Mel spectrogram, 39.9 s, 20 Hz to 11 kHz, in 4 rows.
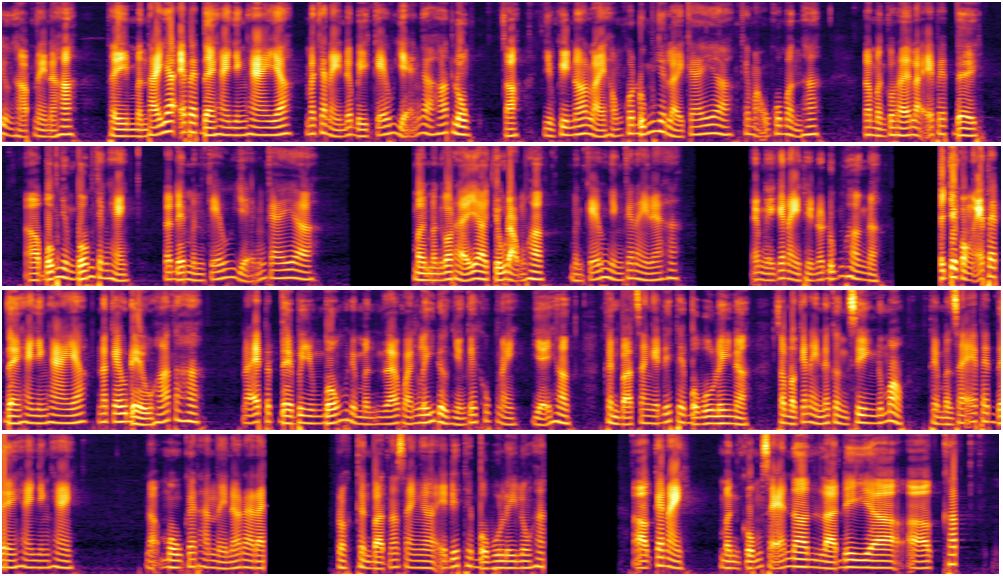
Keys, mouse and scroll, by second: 0.5 middle click, 4.8-16.4 drag, 16.4 click, 18.7 scroll up 1, 19.0 middle click, 27.2 middle click, 27.5 scroll down 1, 29.1 click, 30.7-32.7 drag, 32.7 click, 34.3 right click, 35.5 click, 35.7 alt+middle click, 36.0 scroll up 1, 36.2 F4, 36.8 alt+middle click, 37.6 alt+middle click, 38.8 alt+middle click, 39.3-39.6 scroll up 1, 39.6 F4.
